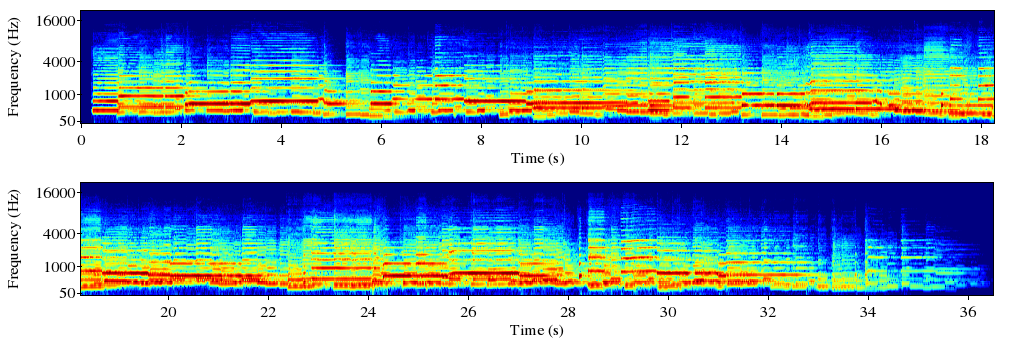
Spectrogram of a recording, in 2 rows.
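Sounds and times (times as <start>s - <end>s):
musical trio: 0.1s - 36.2s.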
